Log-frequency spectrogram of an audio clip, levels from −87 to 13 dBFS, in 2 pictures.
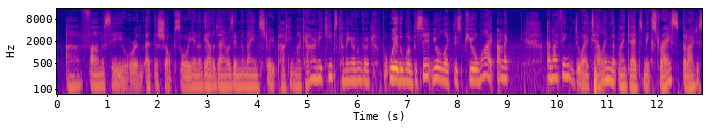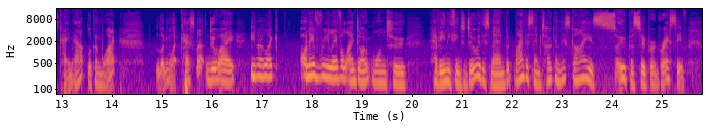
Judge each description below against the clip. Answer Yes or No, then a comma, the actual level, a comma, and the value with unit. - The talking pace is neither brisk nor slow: No, fast, 210 wpm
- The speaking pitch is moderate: Yes, medium, 160 Hz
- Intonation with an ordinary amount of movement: No, wide, 6.7 semitones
